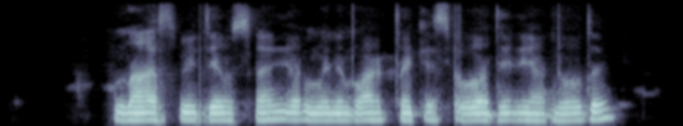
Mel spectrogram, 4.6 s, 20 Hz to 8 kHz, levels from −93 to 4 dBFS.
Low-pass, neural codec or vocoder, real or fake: 7.2 kHz; codec, 16 kHz, 1 kbps, FreqCodec, larger model; fake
